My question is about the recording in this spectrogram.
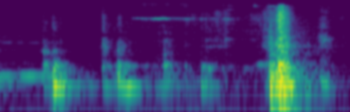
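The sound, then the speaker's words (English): A door to the main control room slides along with a low mechanical rumble and scraping, ending in a loud thud as it shuts. “door, Bobo.”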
